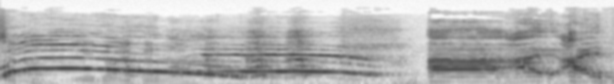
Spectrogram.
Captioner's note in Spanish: vítores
